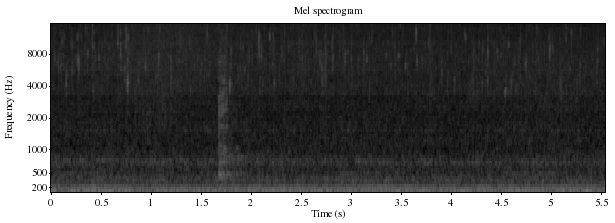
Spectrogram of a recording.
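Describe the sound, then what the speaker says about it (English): Unsalted butter melting in a pan, giving a steady, even crackling sizzle with a faint low hum beneath it, continuous and fairly quiet with no voices. "So I'm taking a little bit of butter and I'm melting it."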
